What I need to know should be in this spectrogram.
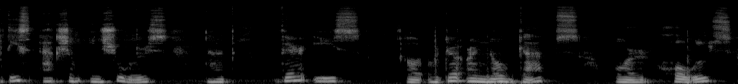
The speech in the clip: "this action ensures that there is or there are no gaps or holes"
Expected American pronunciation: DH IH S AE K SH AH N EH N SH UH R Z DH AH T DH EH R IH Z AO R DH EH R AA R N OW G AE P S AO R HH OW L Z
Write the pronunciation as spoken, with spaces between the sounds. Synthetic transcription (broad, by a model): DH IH S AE K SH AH N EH N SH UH R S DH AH T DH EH R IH S AO R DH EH R AA R N OW G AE P S AO R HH OW L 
